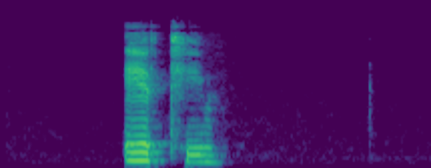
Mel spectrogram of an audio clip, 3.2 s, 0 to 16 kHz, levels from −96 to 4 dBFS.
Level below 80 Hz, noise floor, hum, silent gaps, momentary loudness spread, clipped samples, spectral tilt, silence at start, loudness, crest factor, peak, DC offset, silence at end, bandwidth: -70 dBFS; -88 dBFS; none; none; 11 LU; under 0.1%; -3.5 dB/octave; 0.95 s; -23 LUFS; 24 dB; -6 dBFS; under 0.1%; 1.6 s; 9.6 kHz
